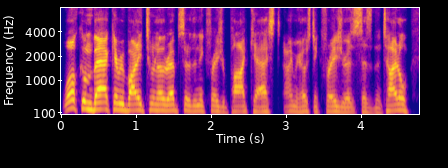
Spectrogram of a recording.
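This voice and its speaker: A man's voice: a little high, rapid-fire, dry recording, studio quality. An American man hosting a podcast, chatting in a casual, rambling, informal way as he interviews. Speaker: podcast host. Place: podcast set.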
